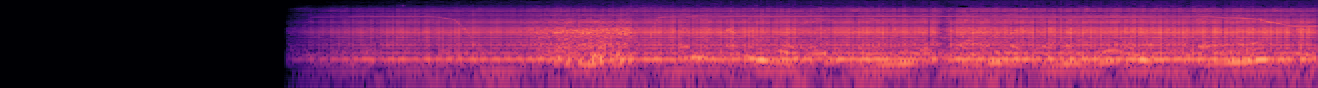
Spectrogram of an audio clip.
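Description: Dead silence for about a second and a half, then an electrical hum and buzz fades in and holds steady. A thin high whistle dips in pitch and comes back, like the noise of an untuned analogue TV.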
